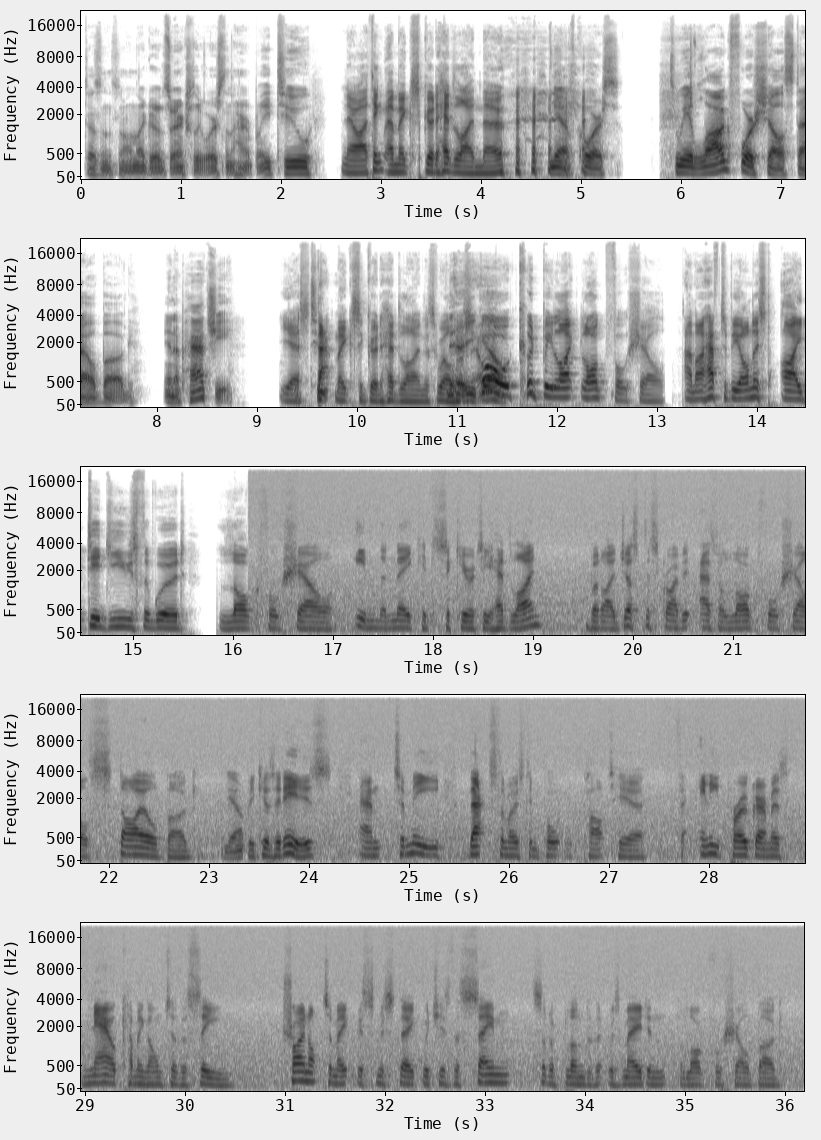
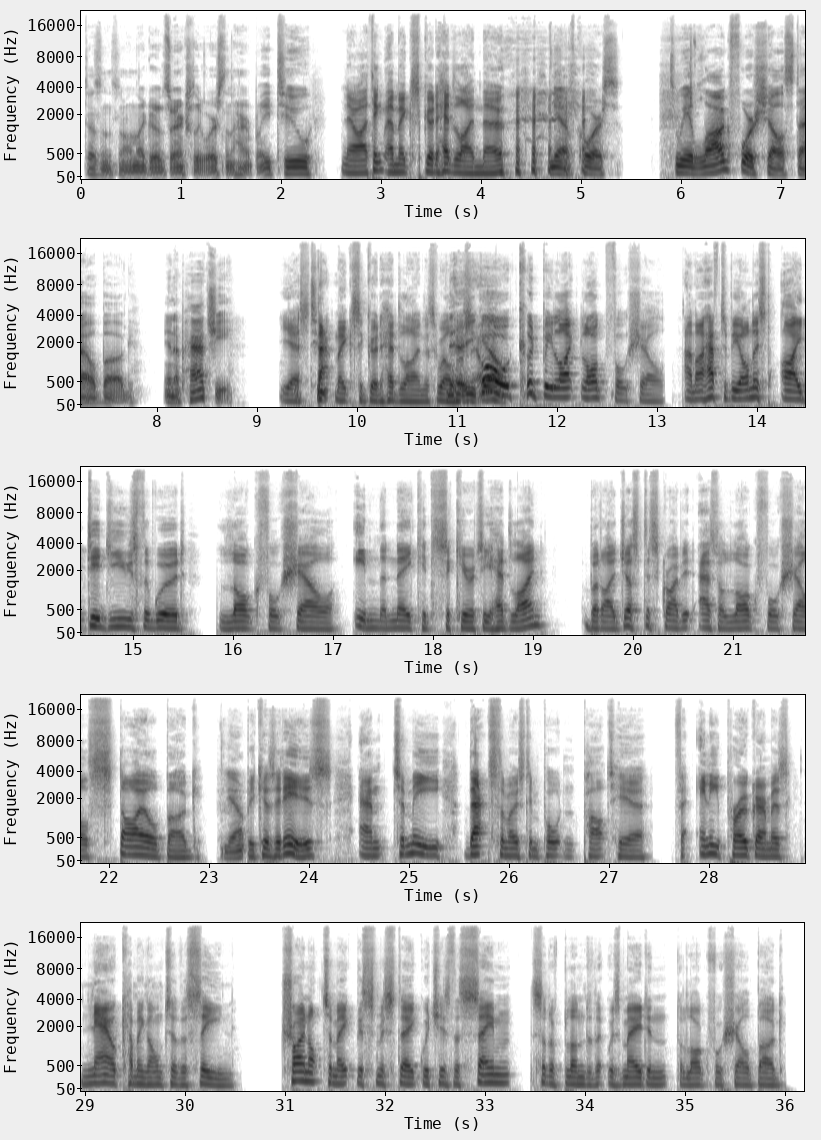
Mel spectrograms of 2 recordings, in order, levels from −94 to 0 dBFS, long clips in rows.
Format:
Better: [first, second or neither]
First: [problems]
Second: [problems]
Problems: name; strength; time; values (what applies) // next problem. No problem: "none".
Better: second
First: hiss; noticeable; from 16 s on; 10 dB below the speech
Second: none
